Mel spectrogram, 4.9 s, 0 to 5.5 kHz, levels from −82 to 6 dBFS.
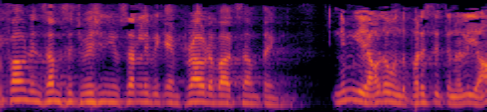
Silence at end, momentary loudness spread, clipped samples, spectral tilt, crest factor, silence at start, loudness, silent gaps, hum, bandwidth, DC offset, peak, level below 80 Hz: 0 s; 13 LU; under 0.1%; -6.5 dB/octave; 20 dB; 0 s; -25 LUFS; none; none; 5.2 kHz; under 0.1%; -6 dBFS; -66 dBFS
